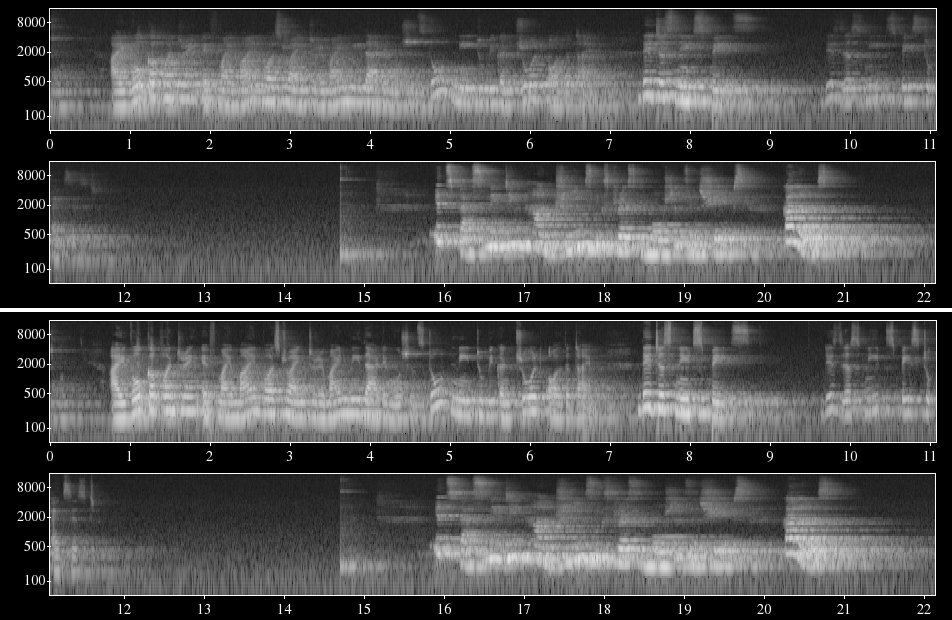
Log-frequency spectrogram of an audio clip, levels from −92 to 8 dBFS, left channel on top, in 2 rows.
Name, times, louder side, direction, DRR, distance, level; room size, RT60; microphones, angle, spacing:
voice 1, 0.8-6.9 7.3-8.5 9.6-10.4 10.6-11.4, right 3 dB, 60° right, 7 dB, 0.4 m, -20 dB
voice 2, 15.8-19.7 20.2-20.8, left 1 dB, 35° left, -2 dB, 0.9 m, -16 dB
8.7 x 4.4 x 3.2 m, 2.5 s
head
